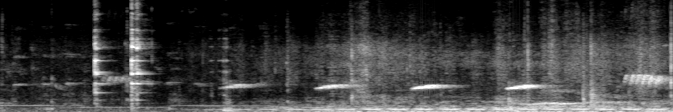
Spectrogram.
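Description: A bird chirping: short high calls repeated about once a second, over a steady pulsing low hum that starts about two seconds in. Two sharp ringing clinks come about a second in and are the loudest sounds.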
